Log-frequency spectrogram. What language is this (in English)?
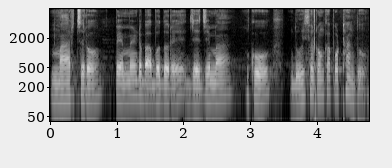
Odia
